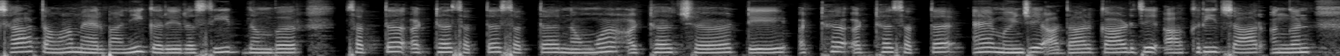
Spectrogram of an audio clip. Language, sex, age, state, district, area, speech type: Sindhi, female, 30-45, Rajasthan, Ajmer, urban, read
